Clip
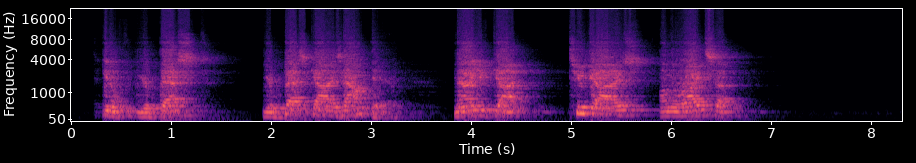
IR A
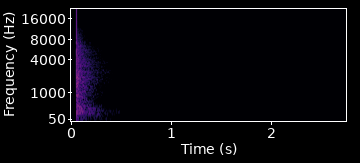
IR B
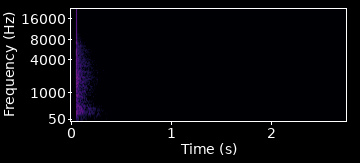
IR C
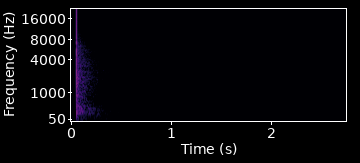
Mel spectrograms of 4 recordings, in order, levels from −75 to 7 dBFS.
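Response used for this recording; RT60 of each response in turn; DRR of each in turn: A; 0.60, 0.60, 0.60 seconds; −8.0, −3.0, 1.5 decibels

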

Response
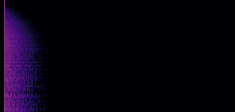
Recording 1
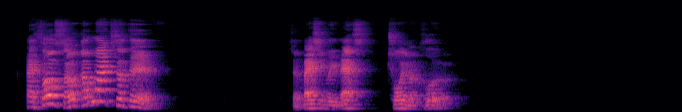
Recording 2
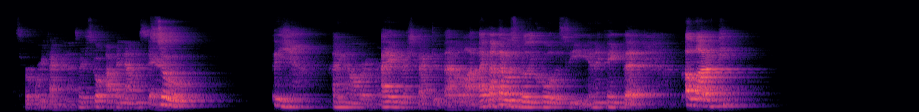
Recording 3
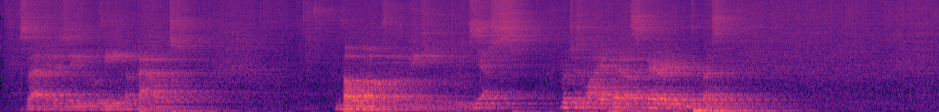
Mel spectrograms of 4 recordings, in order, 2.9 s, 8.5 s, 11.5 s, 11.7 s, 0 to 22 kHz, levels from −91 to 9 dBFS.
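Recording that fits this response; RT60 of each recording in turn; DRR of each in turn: 2; 0.40, 0.85, 2.5 seconds; −1.0, −8.0, −5.5 decibels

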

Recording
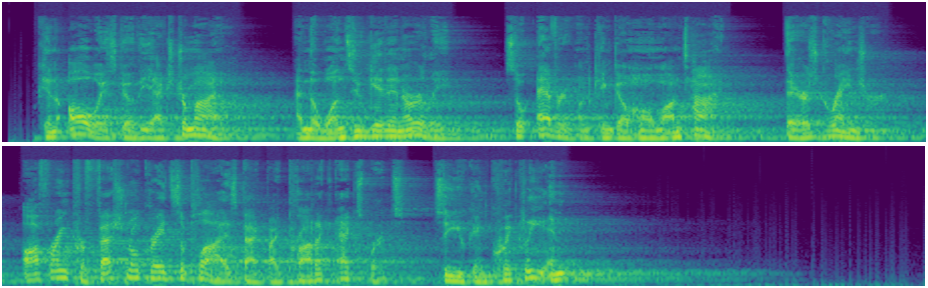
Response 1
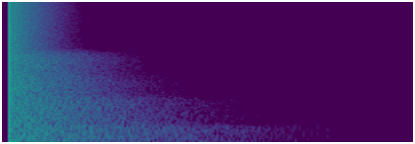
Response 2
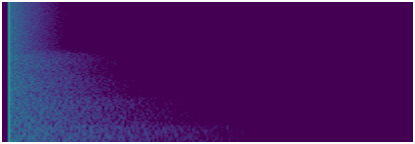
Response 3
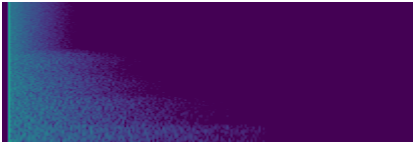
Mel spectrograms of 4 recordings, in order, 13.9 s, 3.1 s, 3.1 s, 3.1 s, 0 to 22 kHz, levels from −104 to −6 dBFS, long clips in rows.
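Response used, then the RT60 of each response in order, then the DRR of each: 2; 2.2, 2.3, 2.2 seconds; −4.0, 7.5, 3.0 decibels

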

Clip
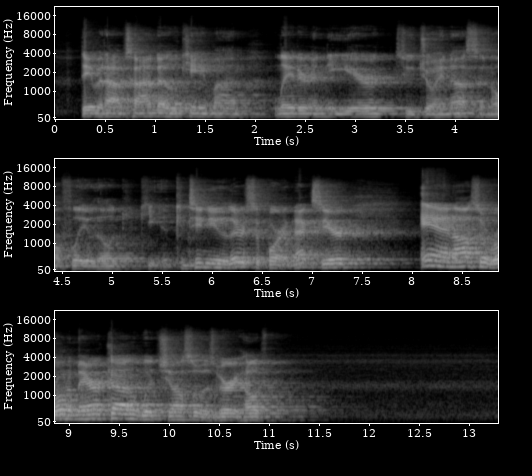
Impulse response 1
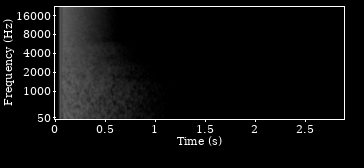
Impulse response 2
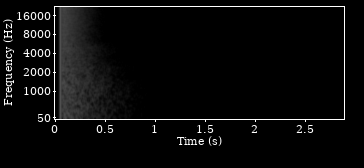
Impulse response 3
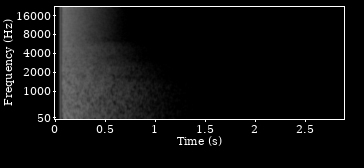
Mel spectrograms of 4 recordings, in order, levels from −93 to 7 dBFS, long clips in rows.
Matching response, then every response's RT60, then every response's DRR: 2; 1.6, 1.6, 1.6 seconds; −4.5, 3.5, −13.0 decibels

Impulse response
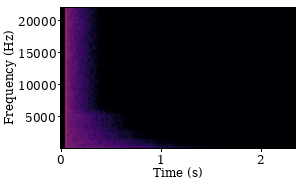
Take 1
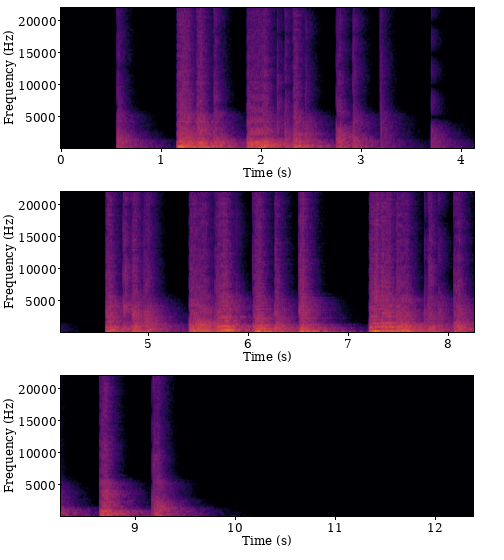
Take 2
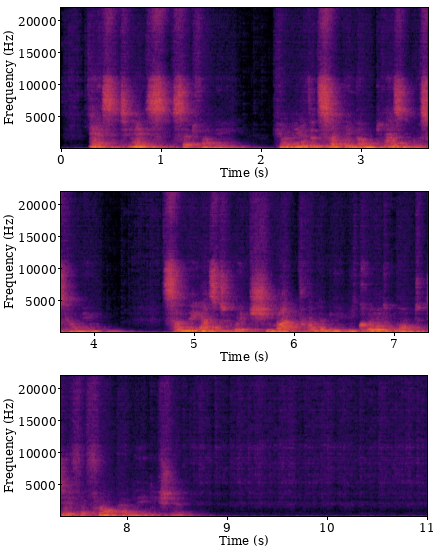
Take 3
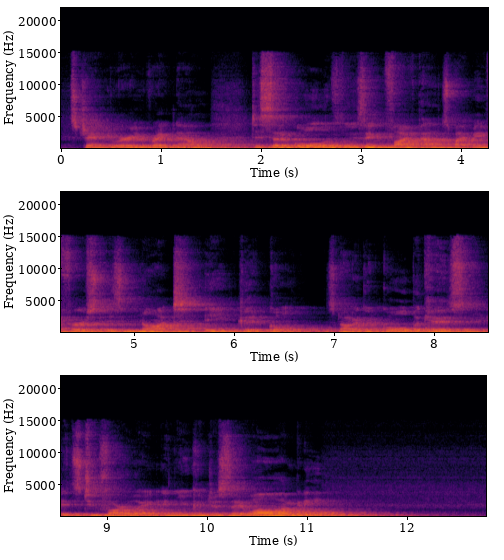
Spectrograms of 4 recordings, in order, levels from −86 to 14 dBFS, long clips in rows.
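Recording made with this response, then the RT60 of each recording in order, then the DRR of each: 3; 1.0, 0.65, 2.1 seconds; −6.0, −11.5, −3.0 decibels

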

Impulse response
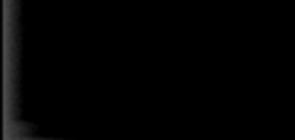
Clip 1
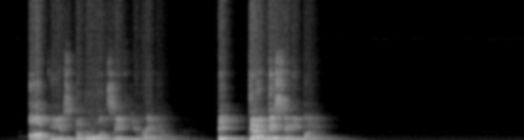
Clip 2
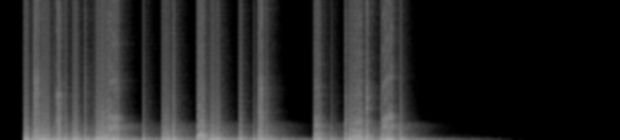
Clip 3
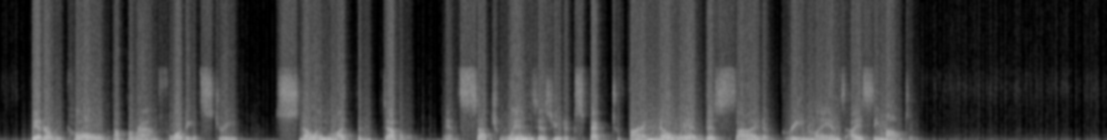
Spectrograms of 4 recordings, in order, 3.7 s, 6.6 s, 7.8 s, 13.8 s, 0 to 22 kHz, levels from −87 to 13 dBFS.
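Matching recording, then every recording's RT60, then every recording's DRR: 2; 0.65, 1.0, 0.40 seconds; −7.0, 4.5, 8.5 decibels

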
